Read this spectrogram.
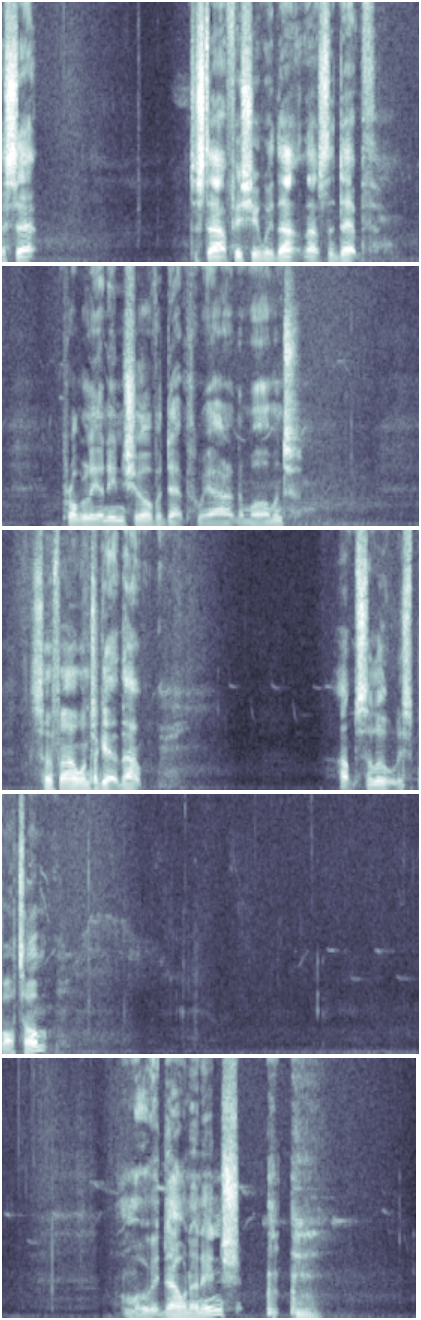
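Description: An older man talks calmly and close by, in short bursts with pauses.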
